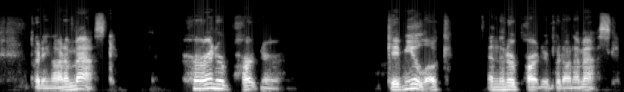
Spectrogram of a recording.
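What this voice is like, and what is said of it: Usual voice. Nothing is said of it.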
